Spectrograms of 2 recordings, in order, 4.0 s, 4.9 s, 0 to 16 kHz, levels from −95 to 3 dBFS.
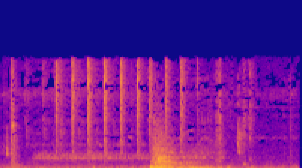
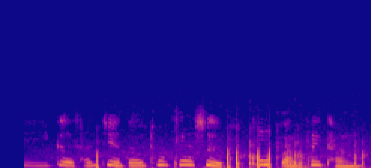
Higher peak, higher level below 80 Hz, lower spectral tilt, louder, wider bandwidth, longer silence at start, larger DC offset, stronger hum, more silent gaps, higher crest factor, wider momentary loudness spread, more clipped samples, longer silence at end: about the same, 0 dBFS vs -2 dBFS; first, -34 dBFS vs -60 dBFS; second, -4 dB/octave vs -10.5 dB/octave; first, -23 LUFS vs -29 LUFS; first, 11 kHz vs 5.4 kHz; second, 0 s vs 0.5 s; neither; neither; neither; about the same, 24 dB vs 28 dB; first, 22 LU vs 11 LU; neither; about the same, 0.05 s vs 0.1 s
